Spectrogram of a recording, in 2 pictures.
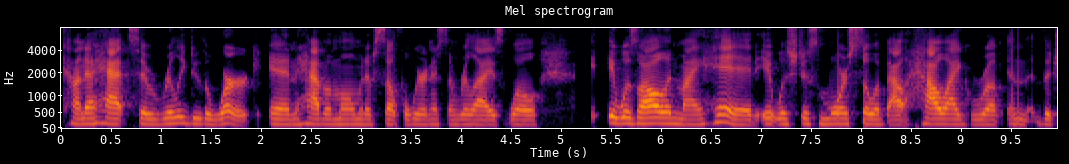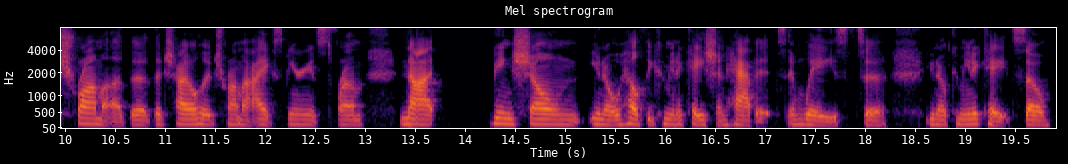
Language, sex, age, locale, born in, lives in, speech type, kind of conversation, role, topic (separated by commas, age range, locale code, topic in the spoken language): English, female, 30-34, en-US, United States, United States, conversation, unstructured, none, How do you maintain close friendships when life gets busy?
